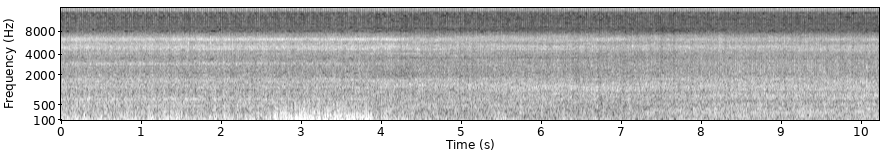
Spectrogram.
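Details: BMW M52TU engine at steady idle: a dull, regular knock about three times per second over a hissy background; the cause is unknown.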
